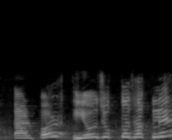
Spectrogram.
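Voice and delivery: ordinary talk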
